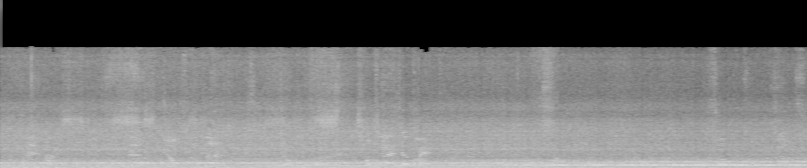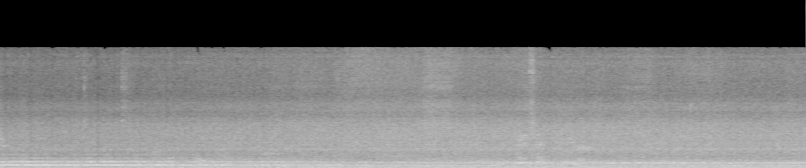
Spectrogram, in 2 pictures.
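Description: A train rumbles and hums steadily along an elevated track.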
